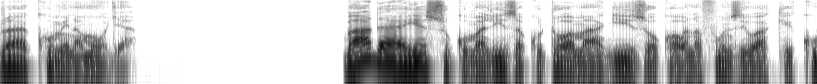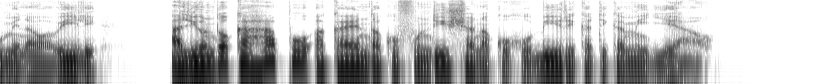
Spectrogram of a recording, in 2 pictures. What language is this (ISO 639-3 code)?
swa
